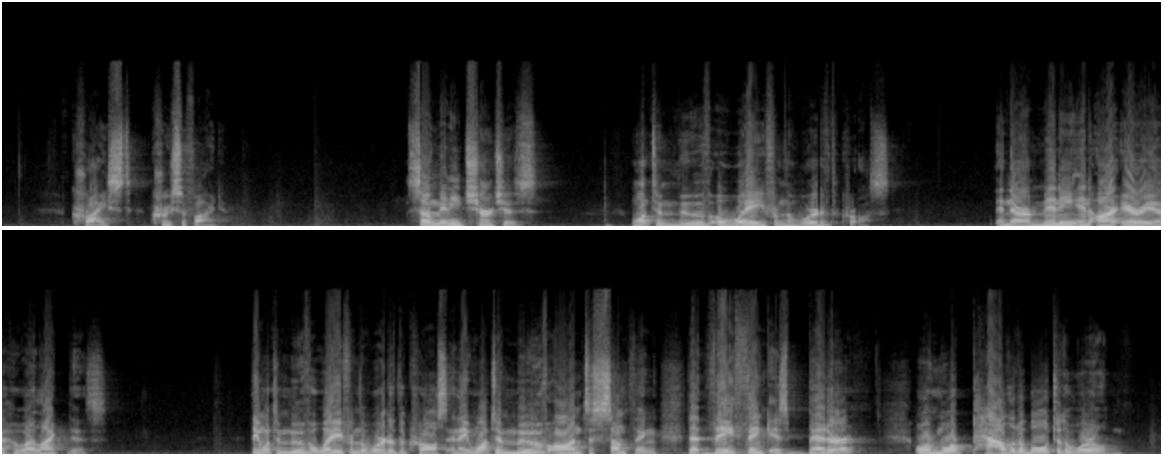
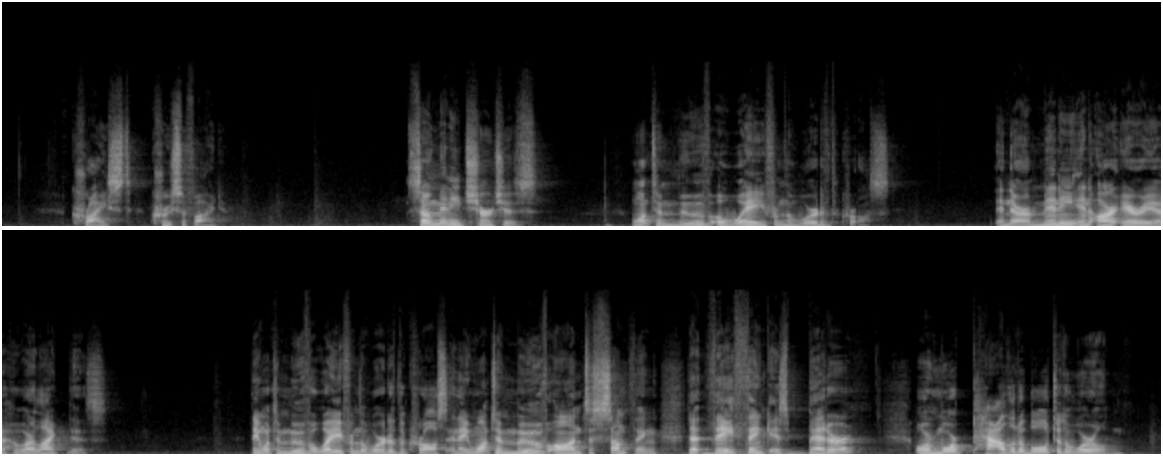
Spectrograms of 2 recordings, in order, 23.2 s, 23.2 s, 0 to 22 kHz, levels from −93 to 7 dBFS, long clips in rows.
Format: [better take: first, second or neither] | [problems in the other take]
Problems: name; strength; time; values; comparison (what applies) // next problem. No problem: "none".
second | distortion; slight; 10 dB below the speech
